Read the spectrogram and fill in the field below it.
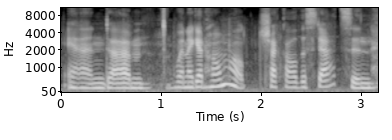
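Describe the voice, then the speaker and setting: Woman, casual running vlogger, conversational mid-range voice, recorded with clear outdoor ambience and traffic noise behind her. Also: mid-range voice, measured pace. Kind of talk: casual vlog narration of a run.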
